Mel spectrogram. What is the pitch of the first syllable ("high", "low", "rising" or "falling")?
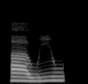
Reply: low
